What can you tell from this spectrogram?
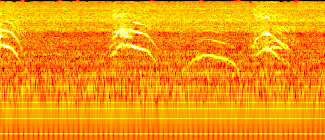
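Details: Ragdoll kittens, newborn, in a home cattery in central Kansas: quick high-pitched mews, some rising then falling, one lower drawn-out cry, about four calls in three seconds with faint hum beneath.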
